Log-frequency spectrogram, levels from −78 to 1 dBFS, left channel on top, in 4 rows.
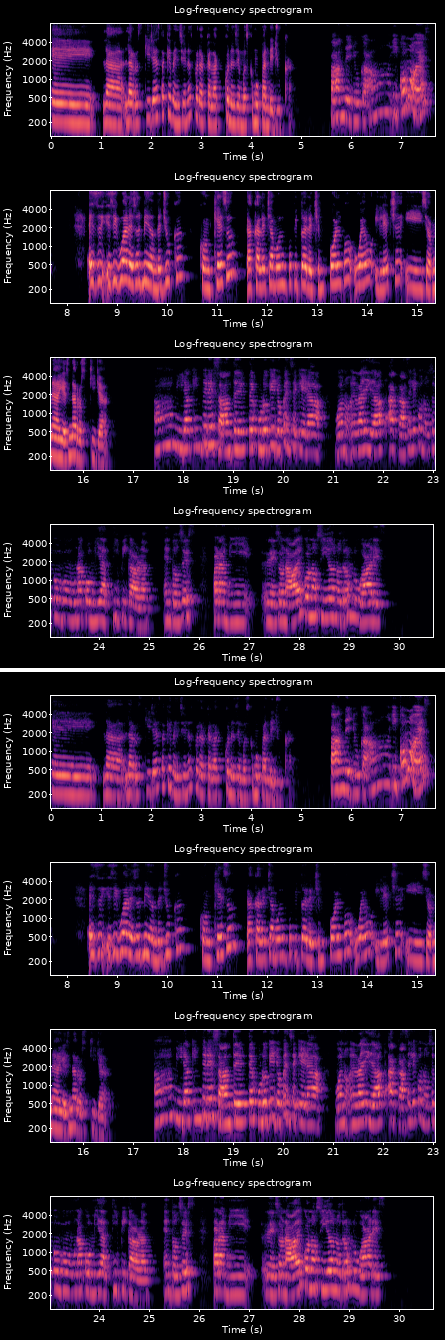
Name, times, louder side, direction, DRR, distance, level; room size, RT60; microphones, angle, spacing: voice 1, 0.0-4.8 8.2-10.3 10.7-16.5, left 5 dB, 55° left, 0.4 m, -25 dB
voice 2, 5.6-7.5 17.4-20.7 21.0-25.0 25.3-25.8 26.3-27.0 27.2-29.6, right 1 dB, 75° right, 1.6 m, -26 dB
5.8 x 3.2 x 2.7 m
head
